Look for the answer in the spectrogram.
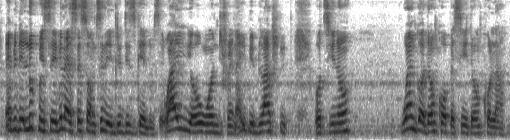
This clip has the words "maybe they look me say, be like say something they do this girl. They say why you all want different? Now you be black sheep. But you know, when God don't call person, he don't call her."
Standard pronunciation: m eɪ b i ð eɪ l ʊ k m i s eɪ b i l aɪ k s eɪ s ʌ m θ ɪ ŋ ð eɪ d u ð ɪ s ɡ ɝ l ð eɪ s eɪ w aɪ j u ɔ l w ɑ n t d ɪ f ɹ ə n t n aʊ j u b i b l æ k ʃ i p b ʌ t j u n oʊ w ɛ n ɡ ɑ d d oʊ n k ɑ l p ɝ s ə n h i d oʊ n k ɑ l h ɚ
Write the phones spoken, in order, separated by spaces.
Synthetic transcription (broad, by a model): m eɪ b i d eɪ l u k m i s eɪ b i l aɪ k s eɪ s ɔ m t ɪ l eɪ d u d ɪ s ɡ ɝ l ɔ s eɪ w aɪ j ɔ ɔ n w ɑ n d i f ɹ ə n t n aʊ j u b i b l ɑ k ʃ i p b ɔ t j u n oʊ w ɛ n ɡ ɑ d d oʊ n k ɑ l p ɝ s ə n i d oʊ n k ɑ l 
